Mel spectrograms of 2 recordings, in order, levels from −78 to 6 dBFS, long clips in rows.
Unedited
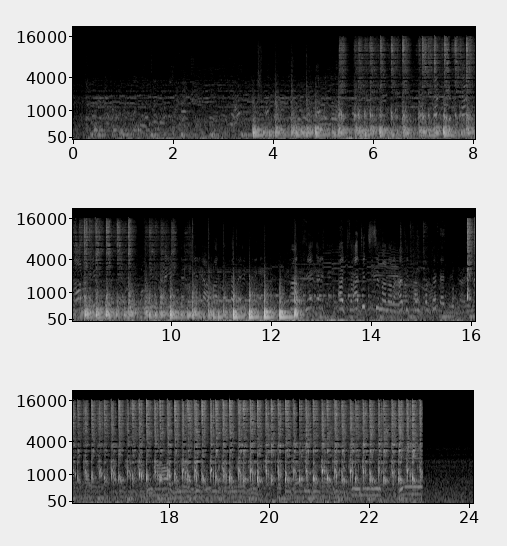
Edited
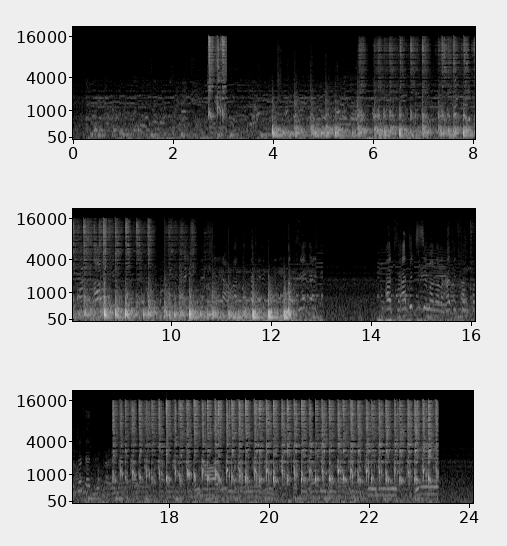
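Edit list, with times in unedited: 7.97–8.3 gain +4.5 dB
11.95–12.48 cut
13.17 insert room tone 1.09 s
16.96–17.35 copy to 2.68
18.02–18.65 cut

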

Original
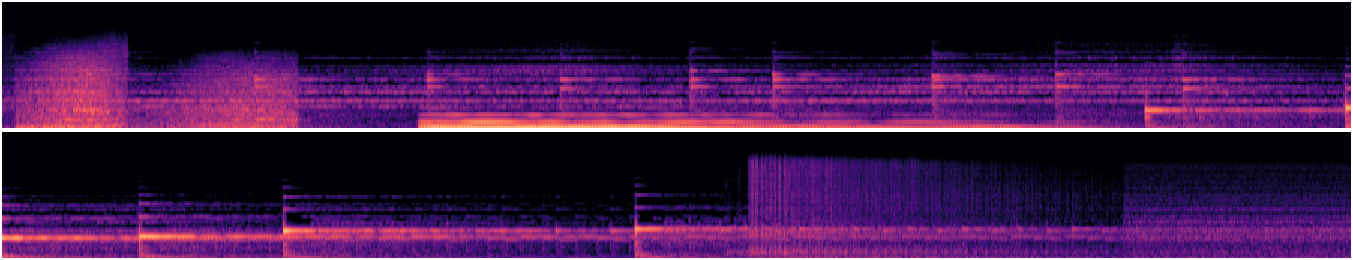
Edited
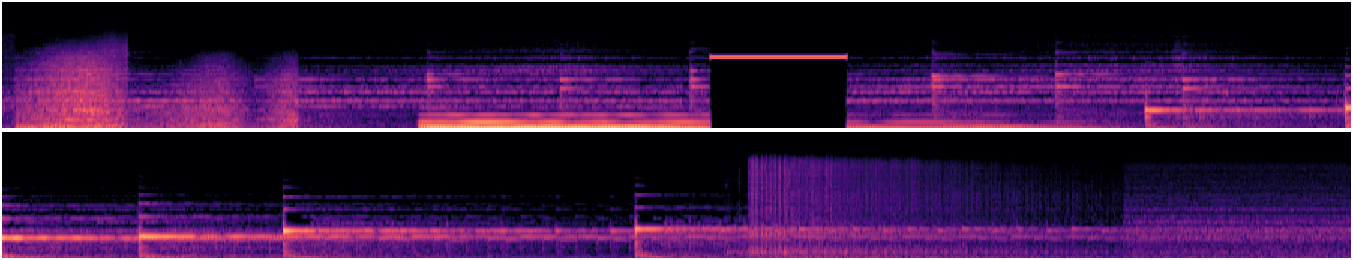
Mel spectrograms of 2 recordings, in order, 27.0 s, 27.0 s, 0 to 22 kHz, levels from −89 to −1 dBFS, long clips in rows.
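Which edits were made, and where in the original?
2.18–2.87 dip -20 dB, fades 0.34 s quadratic
7.07–8.44 bleep 3660 Hz -23 dBFS

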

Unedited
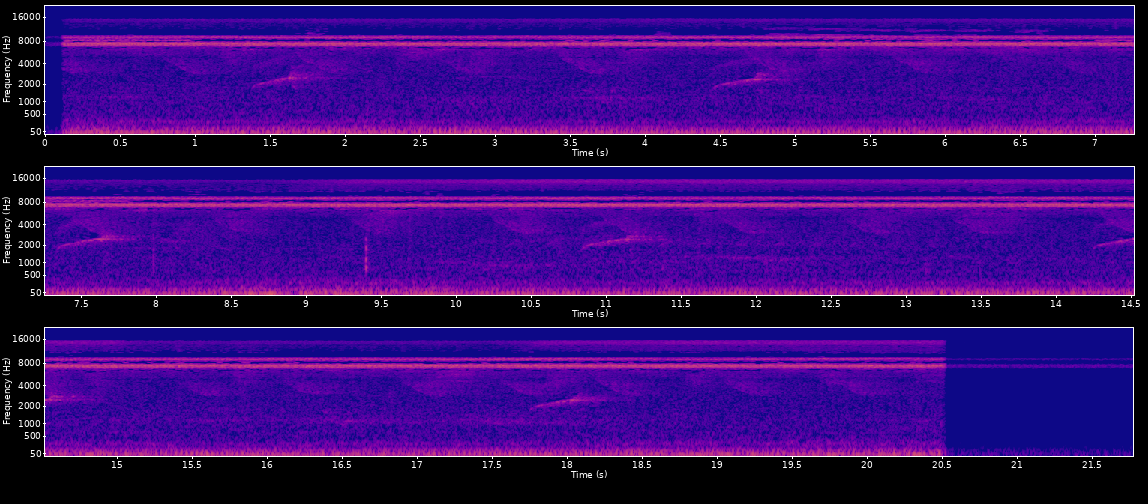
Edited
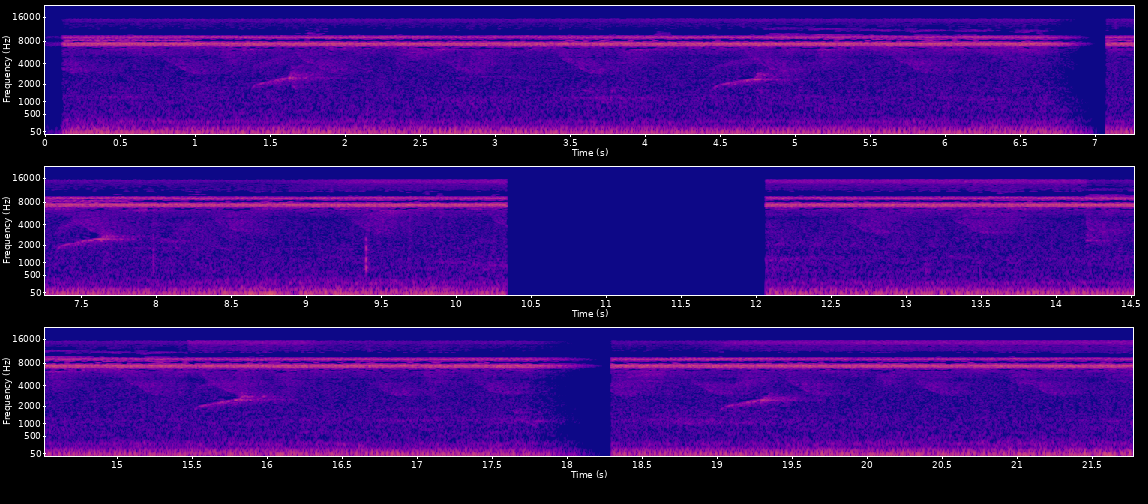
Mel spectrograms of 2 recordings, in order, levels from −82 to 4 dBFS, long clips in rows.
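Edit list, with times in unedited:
4.81–6.08 copy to 14.2
6.62–7.07 studio fade out
10.34–12.06 mute
16.45–17.02 fade out quadratic

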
